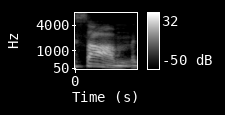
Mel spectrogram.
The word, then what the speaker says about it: Somme: Such films as The Battle of the Somme, is how you say it, S-O-M-M-E.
